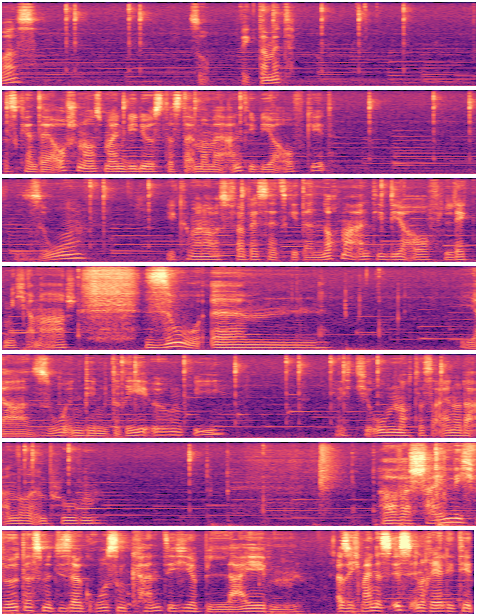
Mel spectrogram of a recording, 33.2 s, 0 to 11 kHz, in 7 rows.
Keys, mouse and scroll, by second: 2.2-4.1 right drag, 2.8-6.8 drag, 6.2 right click, 8.0-10.0 drag, 10.8-12.5 drag, 10.8-12.2 right drag, 14.0 Tab, 17.3 Tab, 19.3 Tab, 19.6 Tab, 19.8-25.2 right drag, 20.4-22.2 drag, 22.3-25.2 drag, 25.4 Tab, 27.7 KP_0.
